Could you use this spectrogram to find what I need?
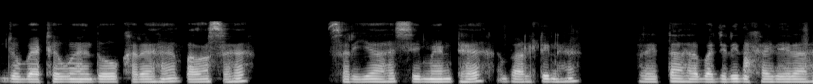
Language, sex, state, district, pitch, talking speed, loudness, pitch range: Hindi, male, Bihar, Muzaffarpur, 125 Hz, 170 wpm, -16 LUFS, 125-130 Hz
